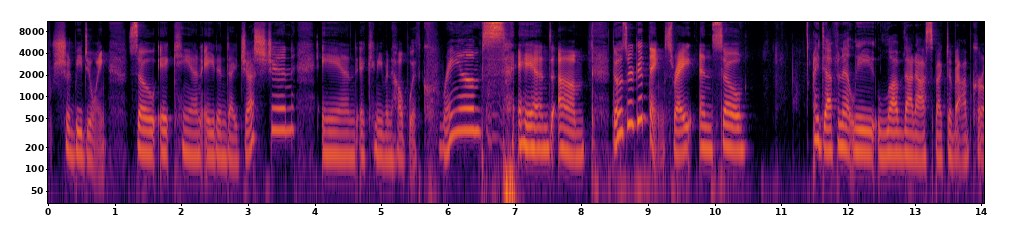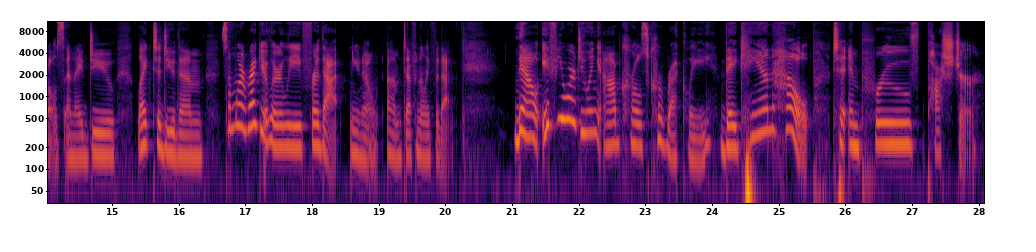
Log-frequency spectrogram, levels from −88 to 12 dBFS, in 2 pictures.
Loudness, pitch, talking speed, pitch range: -26 LUFS, 185 Hz, 135 wpm, 160-225 Hz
